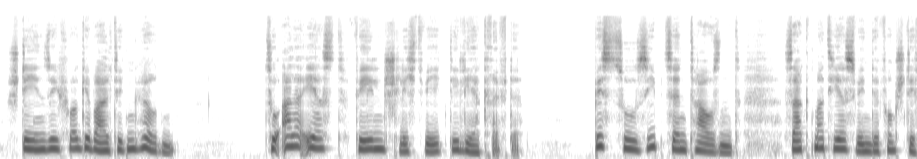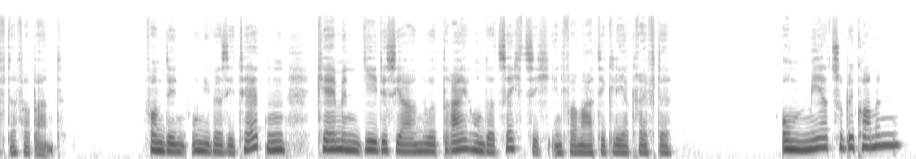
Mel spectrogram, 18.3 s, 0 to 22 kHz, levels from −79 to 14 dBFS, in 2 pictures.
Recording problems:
none

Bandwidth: 15 kHz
